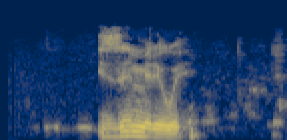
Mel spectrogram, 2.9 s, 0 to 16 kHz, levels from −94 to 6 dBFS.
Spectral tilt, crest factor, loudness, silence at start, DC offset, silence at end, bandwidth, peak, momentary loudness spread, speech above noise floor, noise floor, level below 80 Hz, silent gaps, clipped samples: -5 dB/octave; 16 dB; -15 LUFS; 0.55 s; under 0.1%; 0.05 s; 7.8 kHz; -2 dBFS; 23 LU; 35 dB; -49 dBFS; -54 dBFS; none; under 0.1%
